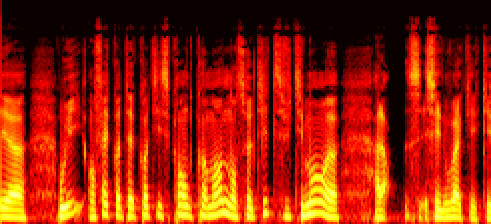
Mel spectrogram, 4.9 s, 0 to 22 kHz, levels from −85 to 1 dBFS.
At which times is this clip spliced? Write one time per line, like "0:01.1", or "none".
0:01.9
